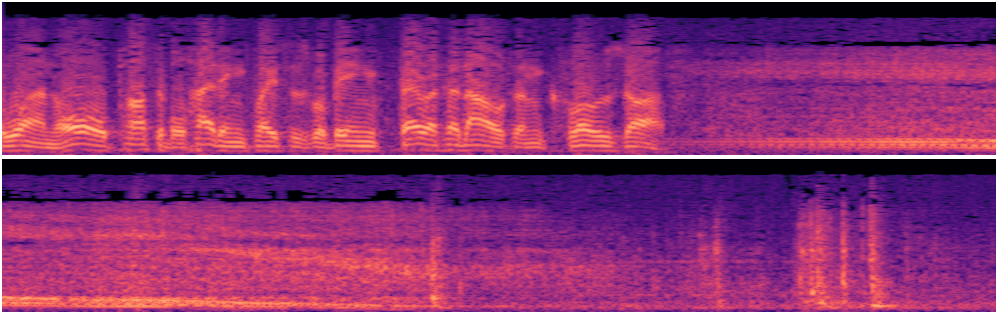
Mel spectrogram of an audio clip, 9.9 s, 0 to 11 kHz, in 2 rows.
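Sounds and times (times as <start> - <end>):
speech: 0.1 - 3.5
car engine humming and winding down as the car stops: 3.4 - 9.0.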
